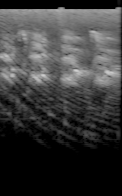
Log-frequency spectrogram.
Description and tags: samples in this pack are fragments of real animals (mostly birds)sometimes with an effect added, sometimes as they were originally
